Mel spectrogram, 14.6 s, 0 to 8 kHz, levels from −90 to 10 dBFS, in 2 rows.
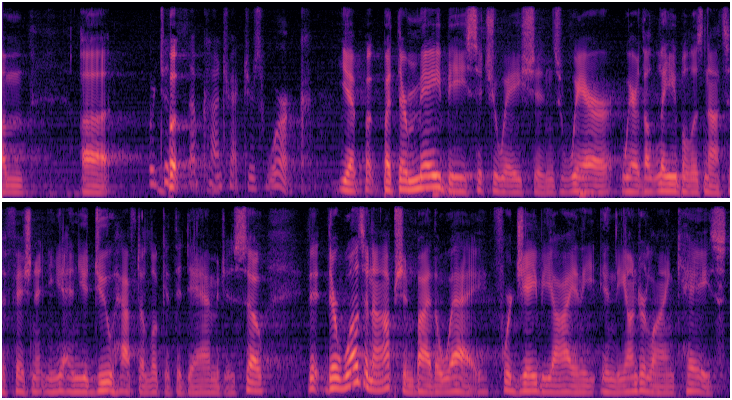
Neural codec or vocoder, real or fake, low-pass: none; real; 7.2 kHz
